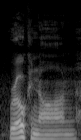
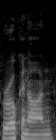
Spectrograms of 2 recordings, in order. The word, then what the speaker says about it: Rokinon: Rokinon, that's how they say it in US, Rokinon, or Samyang Optics.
